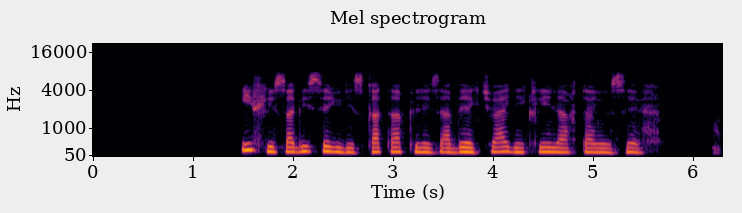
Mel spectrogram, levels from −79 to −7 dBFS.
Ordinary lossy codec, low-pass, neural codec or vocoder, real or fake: none; none; codec, 16 kHz, 4 kbps, FunCodec, trained on Chinese and English, 50 frames a second; fake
